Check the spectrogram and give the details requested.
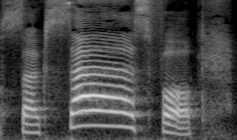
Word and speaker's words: successful: the sounds and syllables pay attention to the stressed syllable successful and don't think about how it's spelled think about how it sounds suck cess full success you've got it you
